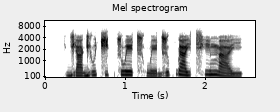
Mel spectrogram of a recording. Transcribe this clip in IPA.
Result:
ɡ j a˧ ɡ j u˥˧ t͡ɕ i˦ k̚ s w e˥˧ t͡sʰ w e˨˩ d͡z u˦ k̚ l a˧ j t͡sʰ i˦ m a˧ j

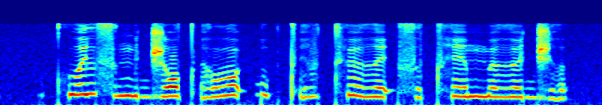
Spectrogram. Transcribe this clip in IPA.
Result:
kʷʰ ɜ lʲ s ə̤ ŋ ʏ d͡ʒ ɔ tʼ e̤ lˠ ʉ ʔ ɠ u ʔ tʼ e̤ v tʰ ʏ ð e ʔ s ə̤ tʰ e m ø ð ʏ d͡ʒ ə̤

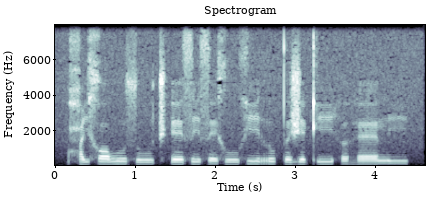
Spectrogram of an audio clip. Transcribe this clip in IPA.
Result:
ħ i˨ x ɔ˦ β u˦ s uː˩ t͡ʃʼ e˦ s i˦ s e˩ x uː˦ x iː˥ r u˥ t̪ ɘ˦ ʒ e˥ kʼ iː˦ h ə˩ ɦ ɛː˨ n̪ i˩

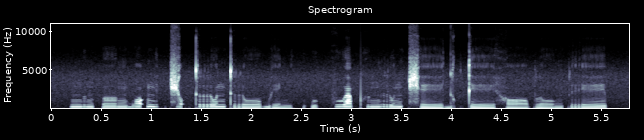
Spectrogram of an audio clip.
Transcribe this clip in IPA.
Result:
ŋ ɯ˧ ŋ ʔ ɤː˧ ŋ b ɔ˦˥ ʔ ŋ e˦˥ k̚ t͡ɕ ɔ˦˥ ʔ t r o˥˩ n t r oː˦˥ b e˨˩ n | ʔ u˨˩ k̚ f u˧ a̯ pʰ ɯ˦˥ ŋ r u˦˥ n t͡ɕʰ eː˨˩ d u˥˩ k̚ t eː˨˩ h ɔː˩˦ p l oː˩˦ ŋ p r eː˦˥ p̚

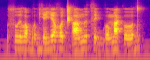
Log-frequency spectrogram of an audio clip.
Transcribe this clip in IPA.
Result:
sʷ ɯ l ɔ b ɤ b j e j e ʁʷ ɯ t͡ʃʼ a m ɯ t͡s e ɡ b o m a k o d

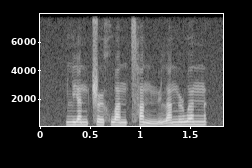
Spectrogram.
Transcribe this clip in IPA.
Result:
l j ɛ˥ n ʈ͡ʂ ɻ̩˥ x w a˥ n t͡sʰ a˥˩ n m y̰˨˩ l a˥ n ɻ w ə˥ n

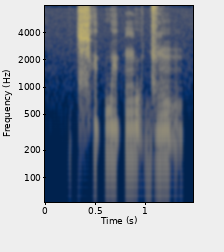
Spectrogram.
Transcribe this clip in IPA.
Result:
t͡ɕʰ ɪ˦ ʔ w ɪ˦ ʔ ŋ o̰˦˨ d͡ʑ ũ˦˨

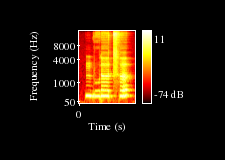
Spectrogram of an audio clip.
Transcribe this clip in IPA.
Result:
m b ṳ ɾ əː t͡sʰ ə

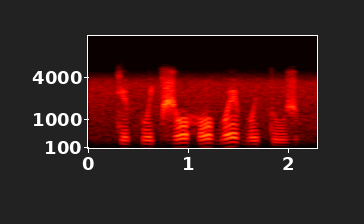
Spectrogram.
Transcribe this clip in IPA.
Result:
c ɪ˨˦ kʷ e˨˦ c ʒ o˧˥˧ h o˧˥˧ ɡʷ e˧˥˧ ɡʷ i˧˥˧ tː u˩ ʒ

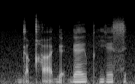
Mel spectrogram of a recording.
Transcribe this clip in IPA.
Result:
ɡ ɛ̰ qʰ ɛ̰ ɠ ɛ̰ ɠ ɛ ɪ̯ pʰ j e s

